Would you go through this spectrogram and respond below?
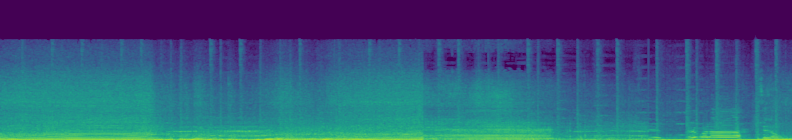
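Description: A drift car revs hard and accelerates with rising engine whine and squealing tires, loud and close, with people talking over the engine noise.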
